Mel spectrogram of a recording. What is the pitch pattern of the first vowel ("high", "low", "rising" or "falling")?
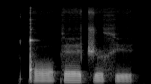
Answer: low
